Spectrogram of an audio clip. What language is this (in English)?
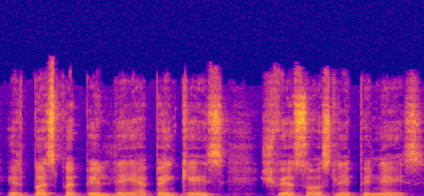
Lithuanian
